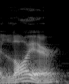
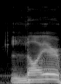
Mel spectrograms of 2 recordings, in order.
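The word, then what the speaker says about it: lawyer: माई लॉयर, इसको आपने लॉयर बोलना है. लायर और लॉयर डिफरेंट हैं प्रोनाउंस करने में, ठीक है. लायर मतलब झूठा और लॉयर लॉ.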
